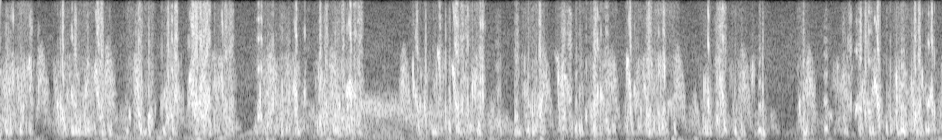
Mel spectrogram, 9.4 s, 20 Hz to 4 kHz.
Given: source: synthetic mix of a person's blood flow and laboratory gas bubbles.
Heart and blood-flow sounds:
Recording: Doppler ultrasound of blood flow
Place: subclavian vein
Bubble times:
0.00-0.42 s: bubbles
0.52-1.16 s: bubbles
1.23-2.37 s: bubbles
2.52-3.08 s: bubbles
3.14-3.65 s: bubbles
4.08-5.04 s: bubbles
5.14-5.50 s: bubbles
5.54-6.18 s: bubbles
6.24-6.79 s: bubbles
6.95-7.69 s: bubbles
7.95-8.16 s: bubbles
8.21-8.80 s: bubbles
8.82-9.40 s: bubbles
From the record:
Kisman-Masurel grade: 444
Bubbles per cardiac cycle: continuous sound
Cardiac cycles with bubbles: 100%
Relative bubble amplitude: maximal (0.775 to 0.999)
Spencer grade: 4 (maximum detectable bubble signal sounding continuously throughout systole and diastole of every cardiac period, and overriding the amplitude of the normal cardiac signals)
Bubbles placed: anywhere in the cardiac cycle

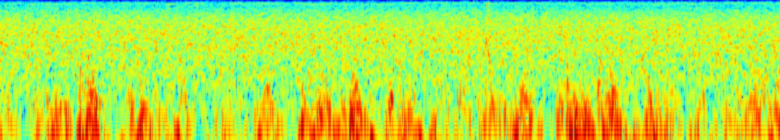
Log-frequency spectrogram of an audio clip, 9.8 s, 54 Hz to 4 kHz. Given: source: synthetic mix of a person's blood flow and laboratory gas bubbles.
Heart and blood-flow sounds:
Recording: Doppler ultrasound of blood flow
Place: precordium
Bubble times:
0.94-1.17 s: bubbles
5.70-5.91 s: bubbles
6.02-6.21 s: bubbles
9.31-9.74 s: bubbles
From the record:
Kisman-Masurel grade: 221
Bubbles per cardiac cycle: several, 3 to 8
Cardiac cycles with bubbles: 10 to 50%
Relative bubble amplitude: barely perceptible (0.100 to 0.250)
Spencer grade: 2 (many but less than half of the cardiac periods contain bubble signals, singularly or in groups)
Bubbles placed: anywhere in the cardiac cycle

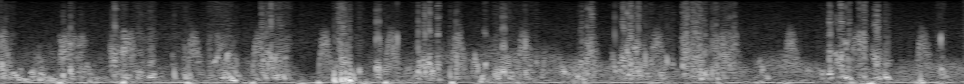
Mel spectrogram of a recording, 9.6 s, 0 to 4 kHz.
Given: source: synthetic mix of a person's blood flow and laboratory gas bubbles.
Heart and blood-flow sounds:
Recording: Doppler ultrasound of blood flow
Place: subclavian vein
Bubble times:
0.00-0.14 s: bubbles
0.58-0.93 s: bubbles
1.08-1.57 s: bubbles
1.71-1.94 s: bubbles
2.00-2.39 s: bubbles
2.60-2.92 s: bubbles
3.31-3.50 s: bubbles
3.55-3.63 s: bubbles
3.73-4.00 s: bubbles
4.12-4.42 s: bubbles
4.47-4.62 s: bubbles
4.83-4.88 s: bubbles
4.92-5.40 s: bubbles
5.74-5.97 s: bubbles
6.08-6.75 s: bubbles
6.79-7.41 s: bubbles
8.19-8.49 s: bubbles
8.56-8.92 s: bubbles
9.37-9.45 s: bubbles
9.62-9.65 s: bubbles
From the record:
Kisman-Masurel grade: 242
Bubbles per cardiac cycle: several, 3 to 8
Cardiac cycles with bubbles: 100%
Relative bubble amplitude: moderate (0.250 to 0.450)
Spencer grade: 3 (all of the cardiac periods contain showers or single bubble signals, but not dominating or overriding the cardiac motion signals)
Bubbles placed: anywhere in the cardiac cycle

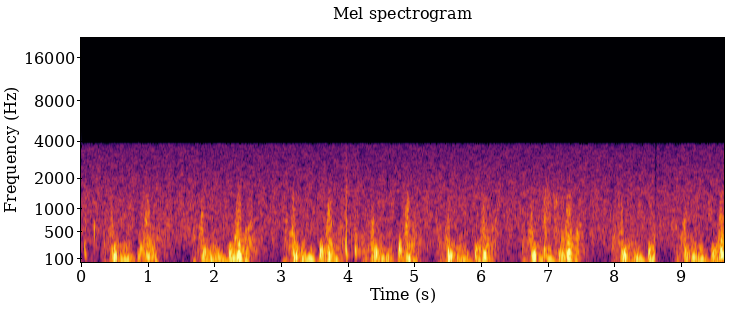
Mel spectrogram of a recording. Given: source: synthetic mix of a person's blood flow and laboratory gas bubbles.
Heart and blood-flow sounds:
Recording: Doppler ultrasound of blood flow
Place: precordium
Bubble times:
0.04-0.09 s: bubbles
0.15-0.24 s: bubbles
3.95-4.19 s: bubbles
6.85-7.36 s: bubbles
From the record:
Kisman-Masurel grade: 121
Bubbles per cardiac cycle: 1 to 2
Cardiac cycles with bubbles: 10 to 50%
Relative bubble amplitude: barely perceptible (0.100 to 0.250)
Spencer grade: 2 (many but less than half of the cardiac periods contain bubble signals, singularly or in groups)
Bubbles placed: anywhere in the cardiac cycle

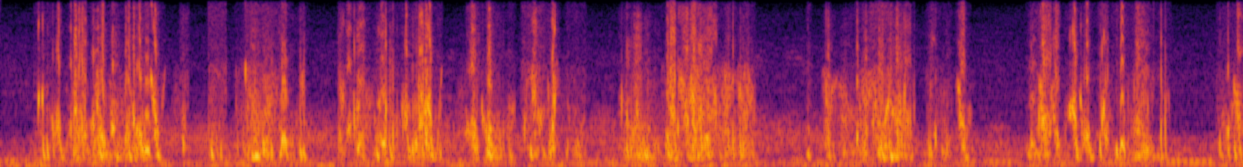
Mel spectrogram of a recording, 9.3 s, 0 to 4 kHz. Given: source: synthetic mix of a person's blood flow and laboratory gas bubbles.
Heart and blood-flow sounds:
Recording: Doppler ultrasound of blood flow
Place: subclavian vein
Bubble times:
0.24-1.24 s: bubbles
1.33-1.42 s: bubbles
1.56-1.69 s: bubbles
1.75-2.32 s: bubbles
2.52-3.33 s: bubbles
3.48-4.40 s: bubbles
4.62-5.68 s: bubbles
6.04-6.10 s: bubbles
6.15-6.87 s: bubbles
6.93-7.29 s: bubbles
7.68-8.79 s: bubbles
9.11-9.33 s: bubbles
From the record:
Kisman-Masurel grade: 444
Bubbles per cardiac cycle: continuous sound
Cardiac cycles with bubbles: 100%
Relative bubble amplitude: maximal (0.775 to 0.999)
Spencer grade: 4 (maximum detectable bubble signal sounding continuously throughout systole and diastole of every cardiac period, and overriding the amplitude of the normal cardiac signals)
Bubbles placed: anywhere in the cardiac cycle

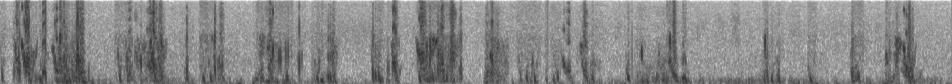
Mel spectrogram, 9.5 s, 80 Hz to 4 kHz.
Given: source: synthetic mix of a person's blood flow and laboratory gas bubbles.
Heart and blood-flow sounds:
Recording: Doppler ultrasound of blood flow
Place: subclavian vein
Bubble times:
0.00-0.08 s: bubbles
0.14-0.94 s: bubbles
1.16-1.69 s: bubbles
1.85-1.92 s: bubbles
2.01-2.29 s: bubbles
2.55-2.94 s: bubbles
2.97-3.07 s: bubbles
3.12-3.41 s: bubbles
3.71-4.03 s: bubbles
4.15-4.65 s: bubbles
4.84-5.12 s: bubbles
5.18-5.42 s: bubbles
5.46-6.04 s: bubbles
6.25-6.94 s: bubbles
7.63-7.85 s: bubbles
8.08-8.18 s: bubbles
8.49-8.65 s: bubbles
8.86-9.23 s: bubbles
From the record:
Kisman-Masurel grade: 243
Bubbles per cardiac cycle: several, 3 to 8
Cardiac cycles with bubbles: 100%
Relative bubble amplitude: loud (0.450 to 0.775)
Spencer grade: 3 (all of the cardiac periods contain showers or single bubble signals, but not dominating or overriding the cardiac motion signals)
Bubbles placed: anywhere in the cardiac cycle

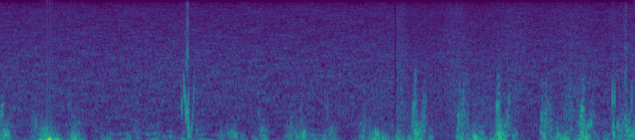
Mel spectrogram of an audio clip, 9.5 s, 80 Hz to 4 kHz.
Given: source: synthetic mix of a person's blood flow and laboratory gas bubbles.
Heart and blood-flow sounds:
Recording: Doppler ultrasound of blood flow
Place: precordium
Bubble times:
2.73-2.93 s: bubbles
9.17-9.51 s: bubbles
From the record:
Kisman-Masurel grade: 121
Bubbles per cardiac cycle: 1 to 2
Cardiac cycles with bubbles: 10 to 50%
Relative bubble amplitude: barely perceptible (0.100 to 0.250)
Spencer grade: 2 (many but less than half of the cardiac periods contain bubble signals, singularly or in groups)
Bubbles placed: only in the low amplitude regions of the cardiac cycle

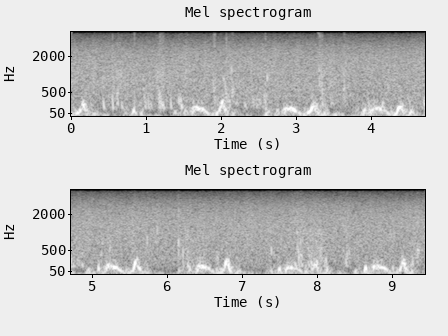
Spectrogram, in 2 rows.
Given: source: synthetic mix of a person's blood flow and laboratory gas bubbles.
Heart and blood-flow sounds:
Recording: Doppler ultrasound of blood flow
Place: precordium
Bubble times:
0.40-0.78 s: bubbles
0.93-1.58 s: bubbles
1.86-2.65 s: bubbles
3.28-3.73 s: bubbles
3.94-4.00 s: bubbles
4.12-4.23 s: bubbles
4.58-4.89 s: bubbles
5.09-5.25 s: bubbles
5.71-5.76 s: bubbles
5.83-5.91 s: bubbles
6.12-6.56 s: bubbles
6.64-6.70 s: bubbles
7.34-7.43 s: bubbles
7.66-8.16 s: bubbles
8.35-8.46 s: bubbles
9.00-9.06 s: bubbles
9.23-9.38 s: bubbles
From the record:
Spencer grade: 3 (all of the cardiac periods contain showers or single bubble signals, but not dominating or overriding the cardiac motion signals)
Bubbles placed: only in the low amplitude regions of the cardiac cycle

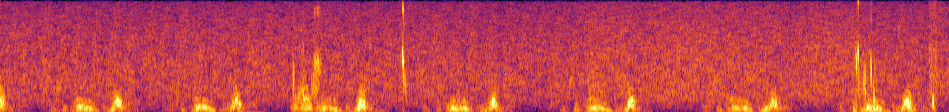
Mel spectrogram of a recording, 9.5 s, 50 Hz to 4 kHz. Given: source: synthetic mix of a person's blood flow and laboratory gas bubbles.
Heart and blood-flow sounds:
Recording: Doppler ultrasound of blood flow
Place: precordium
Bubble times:
2.91-3.23 s: bubbles
3.99-4.09 s: bubbles
8.53-8.79 s: bubbles
9.29-9.38 s: bubbles
From the record:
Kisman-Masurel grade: 123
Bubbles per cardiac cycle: 1 to 2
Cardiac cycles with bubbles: 10 to 50%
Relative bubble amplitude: loud (0.450 to 0.775)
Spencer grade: 2 (many but less than half of the cardiac periods contain bubble signals, singularly or in groups)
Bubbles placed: only in the low amplitude regions of the cardiac cycle

